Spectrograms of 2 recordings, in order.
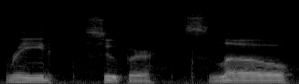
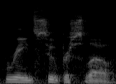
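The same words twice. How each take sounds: First: Very slow drawl. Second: Said in the usual way. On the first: Shown as a demonstration.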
